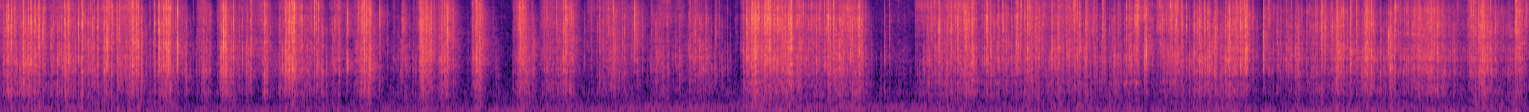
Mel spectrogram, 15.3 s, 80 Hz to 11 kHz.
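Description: A thin, empty white plastic Blick shopping bag, folded and creased, is crinkled between fingertips and long nails. The result is a dense, continuous, bright crackling with almost no low end, broken by brief quieter gaps around 2, 5, 7.5 and 9 seconds.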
